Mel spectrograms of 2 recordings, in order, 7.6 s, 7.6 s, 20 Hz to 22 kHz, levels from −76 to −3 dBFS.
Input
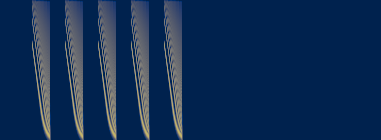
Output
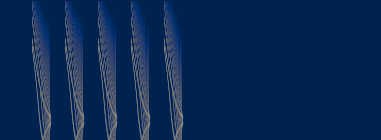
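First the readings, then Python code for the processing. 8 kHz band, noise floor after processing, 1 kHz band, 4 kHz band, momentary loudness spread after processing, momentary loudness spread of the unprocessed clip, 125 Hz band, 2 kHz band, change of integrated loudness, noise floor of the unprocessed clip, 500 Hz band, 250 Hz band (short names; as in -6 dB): -11.5 dB, under -85 dBFS, -14.0 dB, -13.5 dB, 6 LU, 6 LU, -17.0 dB, -15.0 dB, -14.0 dB, under -85 dBFS, -14.0 dB, -19.5 dB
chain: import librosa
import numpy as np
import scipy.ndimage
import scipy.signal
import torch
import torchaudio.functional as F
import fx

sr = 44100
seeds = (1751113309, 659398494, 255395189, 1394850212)

y = fx.over_compress(x, sr, threshold_db=-23.0, ratio=-0.5)
y = fx.low_shelf_res(y, sr, hz=130.0, db=13.0, q=1.5)
y = y * np.sin(2.0 * np.pi * 590.0 * np.arange(len(y)) / sr)
y = y * librosa.db_to_amplitude(-6.5)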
